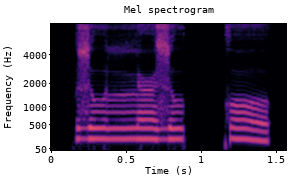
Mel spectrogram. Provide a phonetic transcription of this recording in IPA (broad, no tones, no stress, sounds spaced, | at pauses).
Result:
z u lː ə˞ z u kː o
